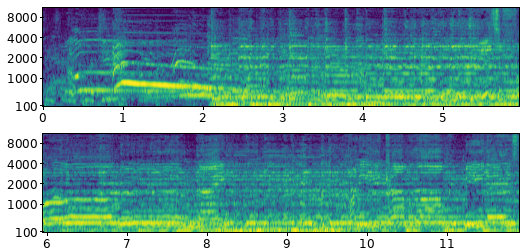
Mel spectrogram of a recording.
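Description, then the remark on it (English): An audience at a live band concert howls like wolves in rising and falling cries for a couple of seconds, then the band starts up loud with a steady bass beat as scattered howls fade into the music. “Feel Free to Sing Along if you get the chorus, or Howl if you so are so inclined.”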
